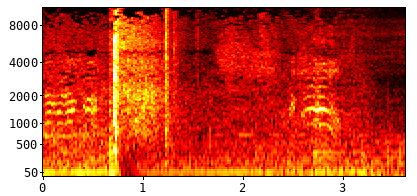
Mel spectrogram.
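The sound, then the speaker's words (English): Gunfire in a street in Cali, Colombia, during unrest: one loud, sharp crack followed by a fainter second crack, over steady background noise with voices audible later. “There's shooting at other locations in Cali that day.”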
